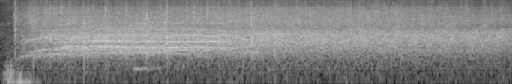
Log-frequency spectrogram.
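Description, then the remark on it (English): A crowd bursts into sustained applause, a dense steady patter of many hands clapping that holds loud for several seconds before easing slightly, with a few faint cheers mixed in. “I applaud you, and so are they.”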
